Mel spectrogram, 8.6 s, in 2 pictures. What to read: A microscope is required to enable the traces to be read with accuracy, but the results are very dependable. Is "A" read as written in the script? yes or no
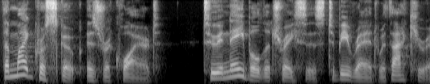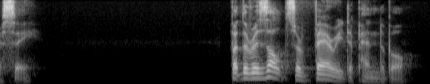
no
